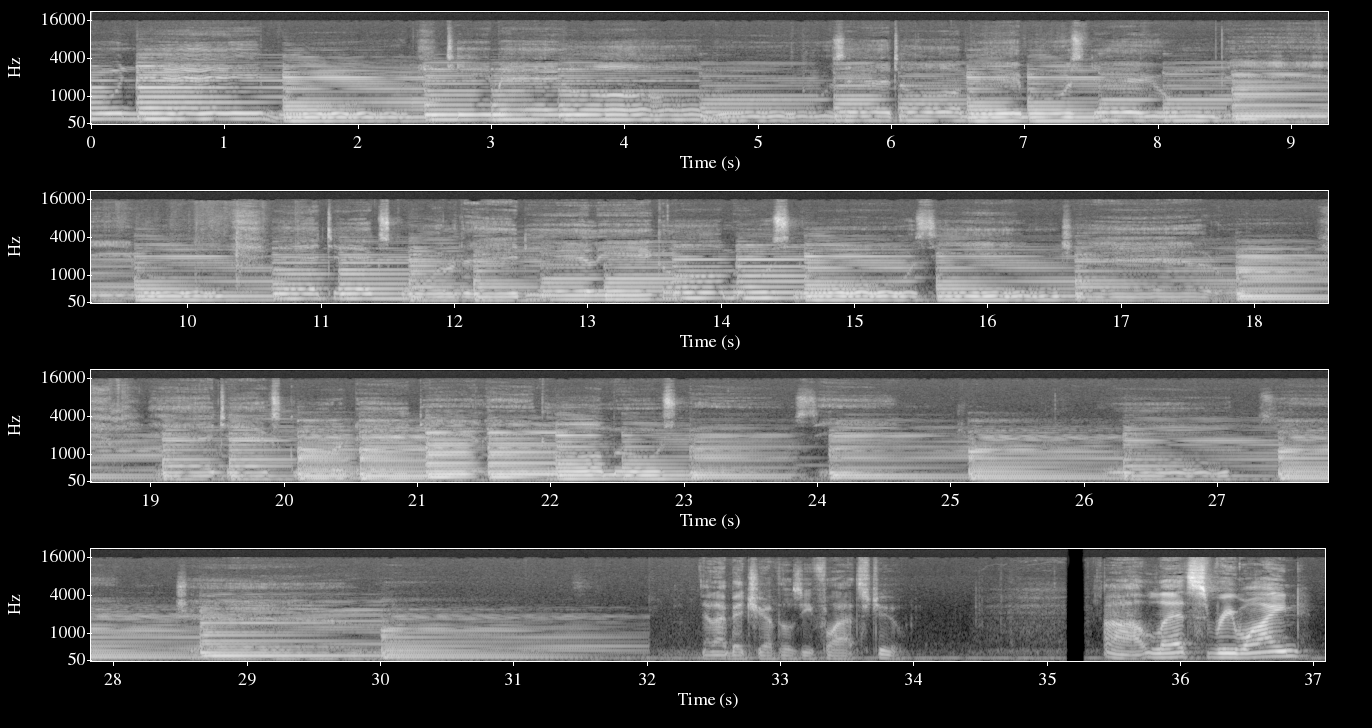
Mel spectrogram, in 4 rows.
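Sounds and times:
man singing bass line: 0.0s - 31.0s
piano chords: 0.0s - 32.0s.

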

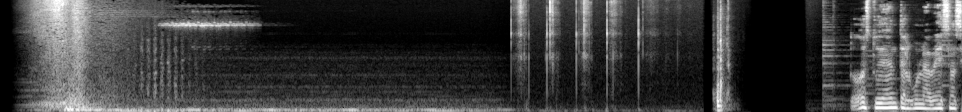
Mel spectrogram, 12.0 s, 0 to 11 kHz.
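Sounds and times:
low rumbling intro music: 3.2s - 6.4s
scissors snipping: 6.4s - 8.6s.

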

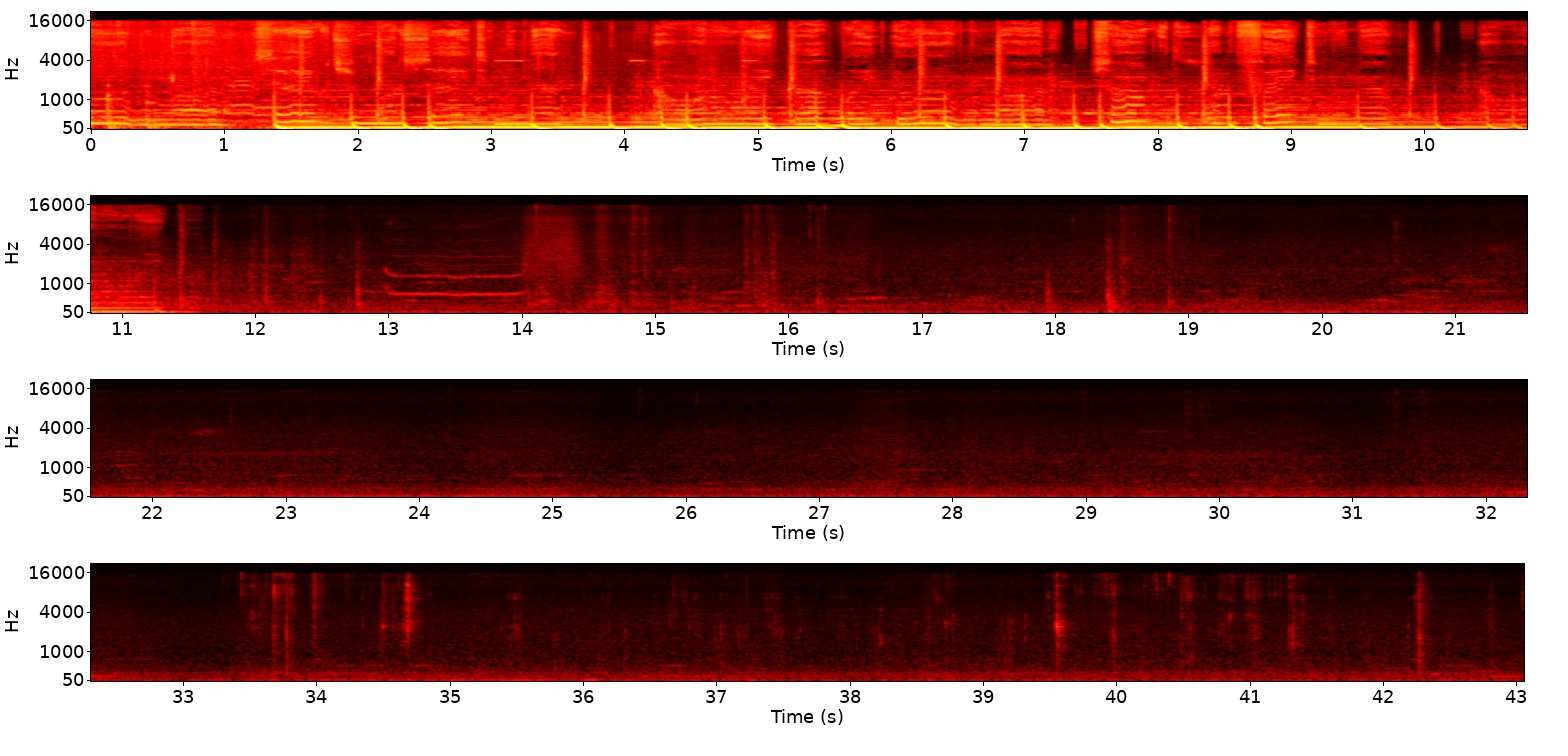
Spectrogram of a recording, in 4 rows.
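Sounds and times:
cat meowing: 12.9s - 14.2s
person chewing food: 33.4s - 43.0s.

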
